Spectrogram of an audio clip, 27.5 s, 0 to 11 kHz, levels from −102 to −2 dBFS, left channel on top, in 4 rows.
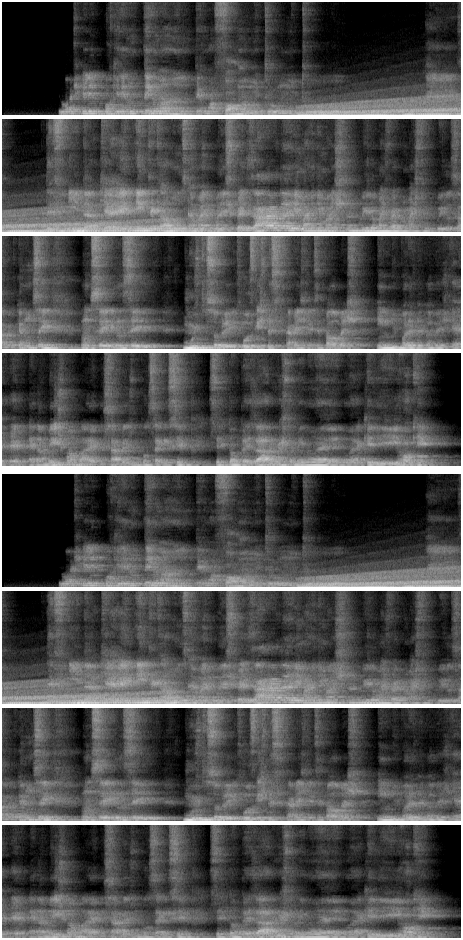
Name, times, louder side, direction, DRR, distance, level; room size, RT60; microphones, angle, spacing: voice 1, 0.8-5.3 6.3-7.0 7.5-27.0, left 3 dB, 50° left, -1 dB, 0.3 m, -31 dB
sound 1, 4.4-9.4, equal, 80° left, 1.3 m, -27 dB
4.7 x 2.3 x 2.7 m, 1.1 s
head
